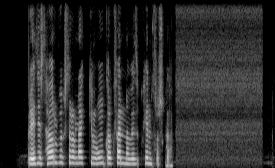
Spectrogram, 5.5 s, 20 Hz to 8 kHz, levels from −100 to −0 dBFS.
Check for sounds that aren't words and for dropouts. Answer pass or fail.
pass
